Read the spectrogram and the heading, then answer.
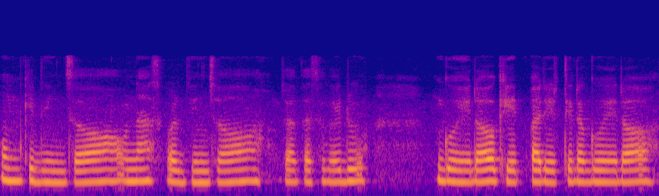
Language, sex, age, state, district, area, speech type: Nepali, female, 18-30, West Bengal, Darjeeling, rural, spontaneous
